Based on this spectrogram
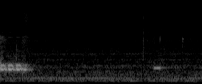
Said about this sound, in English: Hold on. We have a phone call coming in. Who could this be?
